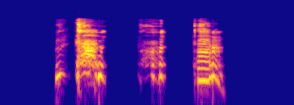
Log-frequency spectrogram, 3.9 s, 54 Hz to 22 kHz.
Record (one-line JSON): {"three_cough_length": "3.9 s", "three_cough_amplitude": 28601, "three_cough_signal_mean_std_ratio": 0.39, "survey_phase": "beta (2021-08-13 to 2022-03-07)", "age": "18-44", "gender": "Male", "wearing_mask": "No", "symptom_none": true, "smoker_status": "Ex-smoker", "respiratory_condition_asthma": false, "respiratory_condition_other": false, "recruitment_source": "REACT", "submission_delay": "2 days", "covid_test_result": "Negative", "covid_test_method": "RT-qPCR", "influenza_a_test_result": "Negative", "influenza_b_test_result": "Negative"}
